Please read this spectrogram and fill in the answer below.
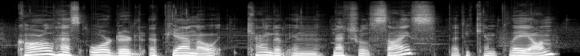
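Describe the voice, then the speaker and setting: Fairly slow, medium-pitched speech from a man with lively intonation, music in the background. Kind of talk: Minecraft let's play commentary. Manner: soft-spoken.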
